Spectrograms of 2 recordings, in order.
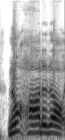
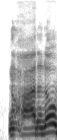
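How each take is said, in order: First: Not hit louder, falling at the end; emphatic Not, louder than the first take; stress on not. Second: Said in the usual way. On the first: Shown as a demonstration. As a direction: lean on Not to drive it home. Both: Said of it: "repeats for emphasis".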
